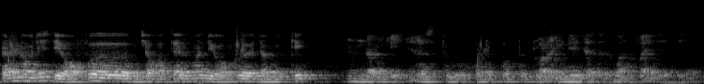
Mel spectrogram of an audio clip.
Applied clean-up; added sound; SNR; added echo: neural separator model SepFormer DNS4.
